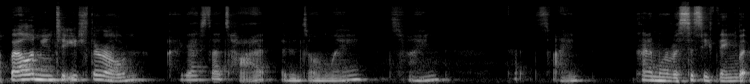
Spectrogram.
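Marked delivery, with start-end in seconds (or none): 1.8-5.8 soft whisper, much softer; whispered aside. Real, not acted. Aside under her breath.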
